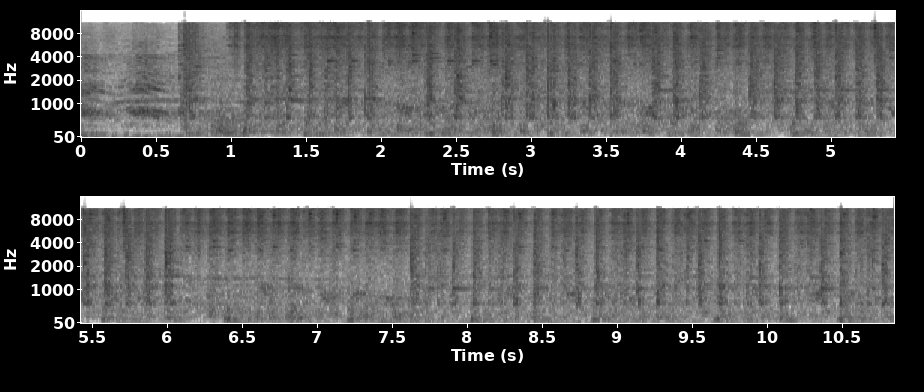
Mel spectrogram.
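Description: Samba school bateria (drum corps) playing a fast samba rhythm, coming in about a second in after a shout: a dense rattle of tamborins and snare strokes over low surdo beats.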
